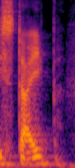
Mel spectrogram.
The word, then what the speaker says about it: Stipe: Someone said that's like after he knocked out Stipe, how he pronounced his fucking name, called me a fucking casual. Everyone was like, It's actually Stipe.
